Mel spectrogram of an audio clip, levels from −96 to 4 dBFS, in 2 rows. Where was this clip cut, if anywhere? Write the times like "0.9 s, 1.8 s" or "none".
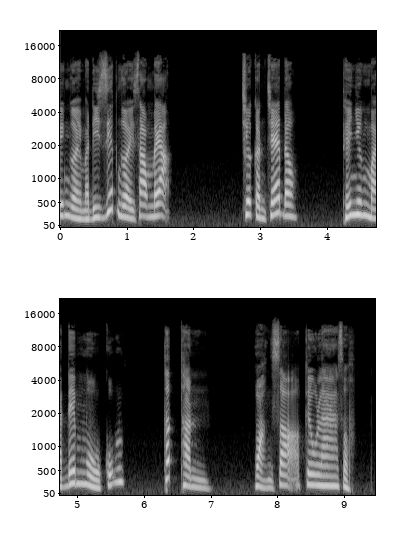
none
